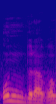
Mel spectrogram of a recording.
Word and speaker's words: wound: from a large wound, 큰, 발음할 때 wound라고 발음하고, 부상입니다.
